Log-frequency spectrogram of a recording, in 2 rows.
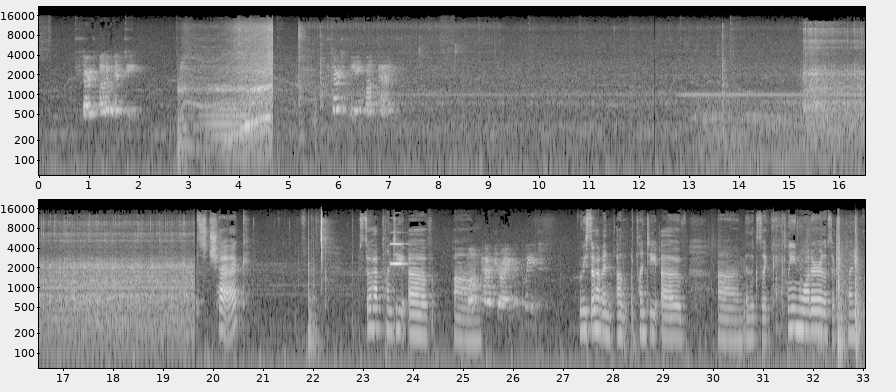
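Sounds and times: vacuum suction motor humming: 0:02.8 - 0:04.7, 0:12.4 - 0:19.7.

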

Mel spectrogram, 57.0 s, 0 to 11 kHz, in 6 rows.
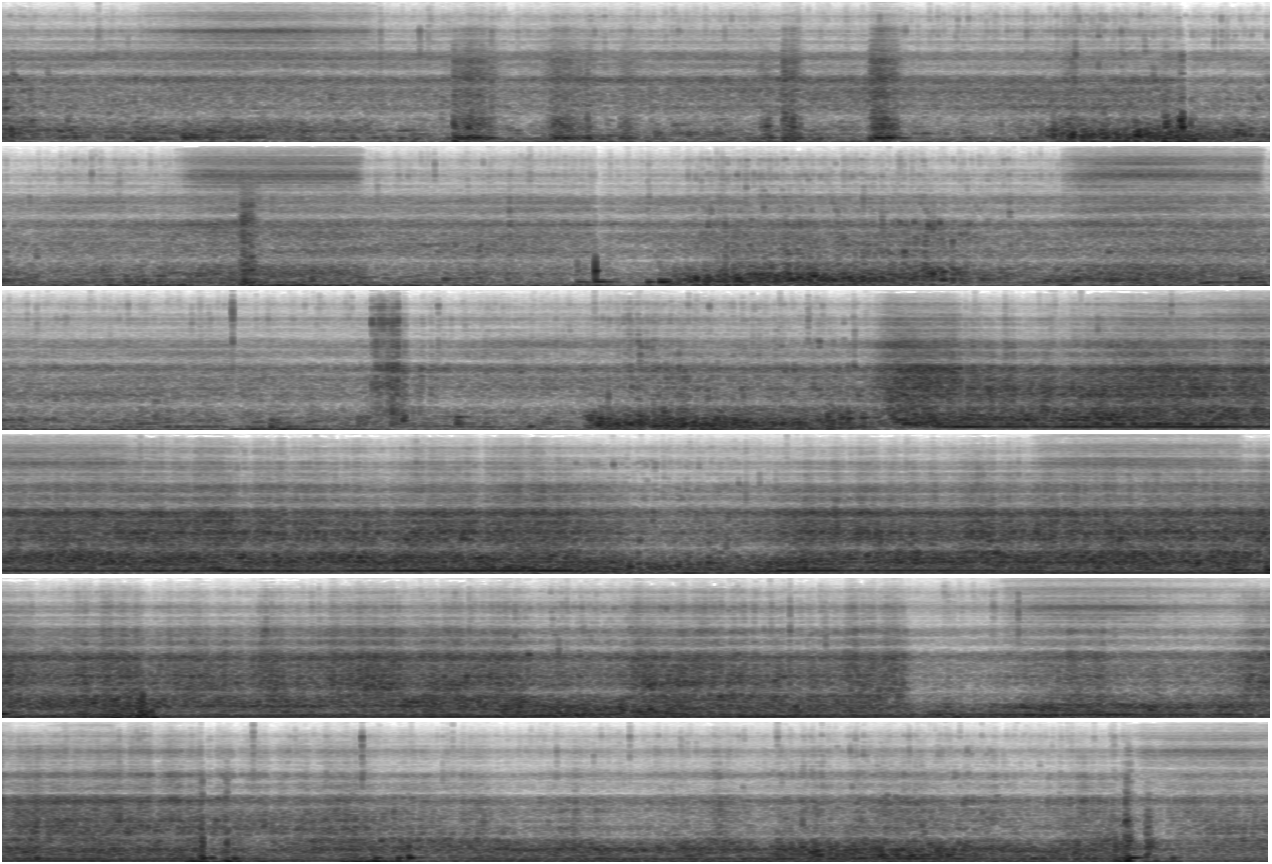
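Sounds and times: boat engine hum: 0:00.0 - 0:57.0
underwater rushing noise: 0:00.0 - 0:57.0
bursts of hiss: 0:10.9 - 0:12.3.

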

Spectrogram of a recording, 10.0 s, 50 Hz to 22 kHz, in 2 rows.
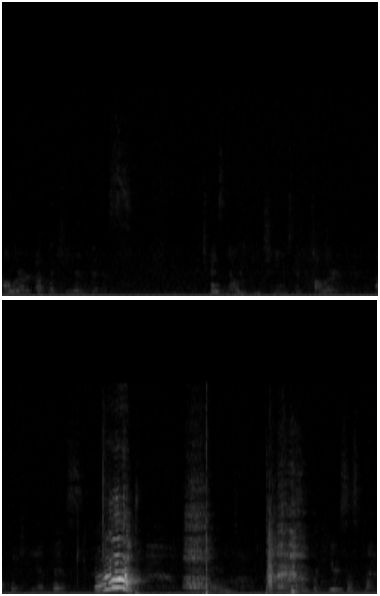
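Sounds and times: woman yelping: 0:06.2 - 0:06.9.

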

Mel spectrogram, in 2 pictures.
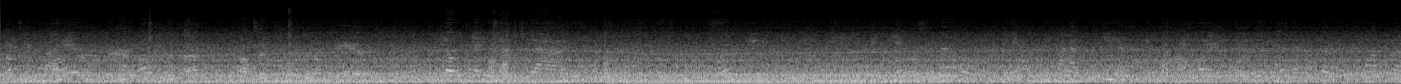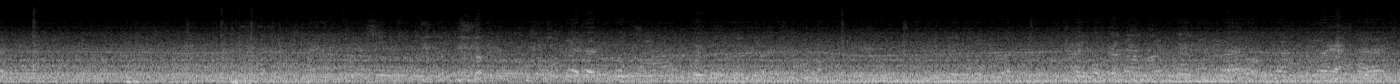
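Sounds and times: bus engine and road rumble: 0:00.0 - 0:28.0.

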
